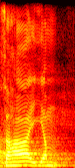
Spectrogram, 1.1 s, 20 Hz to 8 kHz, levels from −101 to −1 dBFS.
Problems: continuous background conversations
